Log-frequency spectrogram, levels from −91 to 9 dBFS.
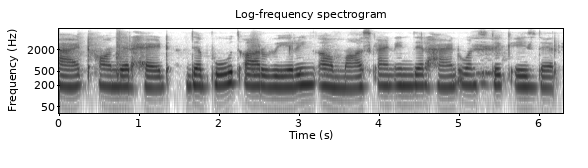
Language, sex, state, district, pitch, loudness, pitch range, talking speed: English, female, Haryana, Jhajjar, 190 Hz, -16 LUFS, 180-200 Hz, 170 wpm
